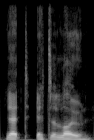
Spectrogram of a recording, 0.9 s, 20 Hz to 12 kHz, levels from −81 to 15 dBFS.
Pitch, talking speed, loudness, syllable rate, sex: 125 Hz, 190 wpm, -16 LUFS, 6.4 syllables/s, male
